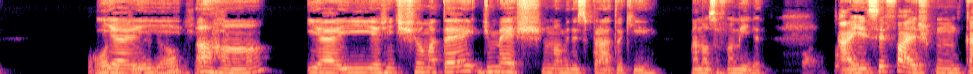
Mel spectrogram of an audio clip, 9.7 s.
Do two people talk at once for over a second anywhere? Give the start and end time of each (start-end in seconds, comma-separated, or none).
1.0-2.3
